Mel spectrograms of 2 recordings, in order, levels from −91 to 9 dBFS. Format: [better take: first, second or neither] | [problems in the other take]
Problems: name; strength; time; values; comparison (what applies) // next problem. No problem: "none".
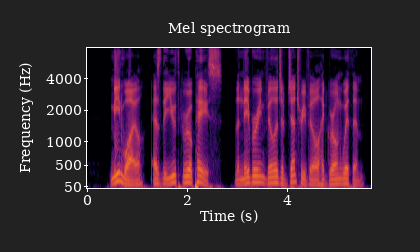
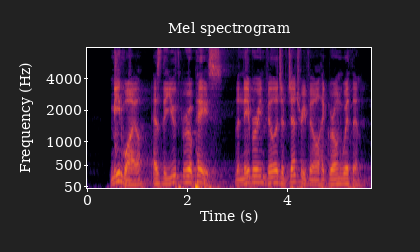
first | room echo; dies away in 0.8 s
